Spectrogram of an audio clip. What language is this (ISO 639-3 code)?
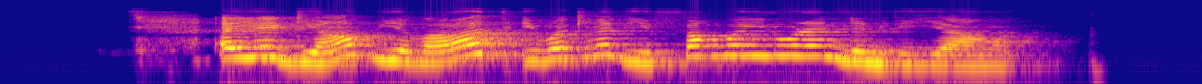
kab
